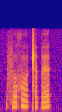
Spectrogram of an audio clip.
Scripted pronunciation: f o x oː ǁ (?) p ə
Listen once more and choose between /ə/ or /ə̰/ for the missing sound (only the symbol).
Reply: ə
